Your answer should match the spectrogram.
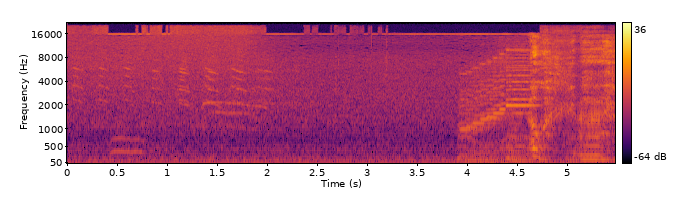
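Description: An owl hoots a few times in a video game, soft and distant over a low ambient game background, and a louder burst of game sound follows near the end.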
